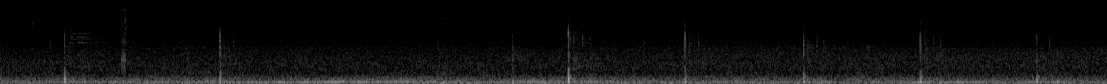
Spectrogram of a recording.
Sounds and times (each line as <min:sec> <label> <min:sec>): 0:00.6 Basketball 0:00.9
0:02.2 Basketball 0:02.4
0:05.1 Basketball 0:06.0
0:06.8 Basketball 0:07.2
0:08.0 Basketball 0:08.4
0:09.2 Basketball 0:09.6
0:10.3 Basketball 0:10.7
